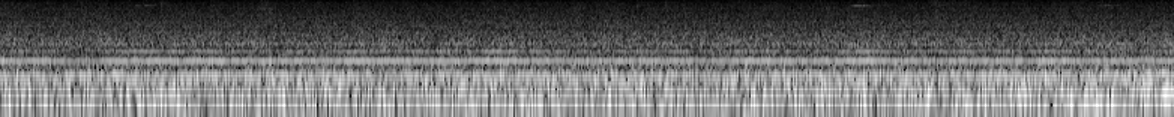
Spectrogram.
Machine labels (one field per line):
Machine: fan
